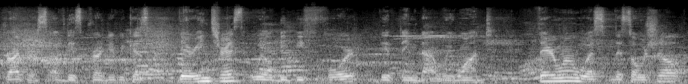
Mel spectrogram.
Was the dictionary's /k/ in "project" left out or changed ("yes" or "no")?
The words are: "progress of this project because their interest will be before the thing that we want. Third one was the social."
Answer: yes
